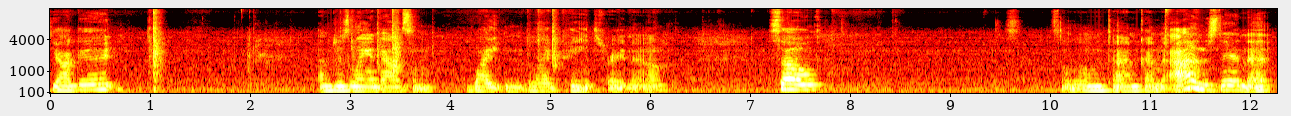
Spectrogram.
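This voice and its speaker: A warm, welcoming woman chats casually as a live-stream host. Her voice sits fairly low and has a crackly fry in it. She takes an unhurried pace and often repeats phrases, with faint noise behind her. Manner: warm, welcoming, greets viewers by name; informal, repeats phrases for emphasis. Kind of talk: casual live-stream chat while painting.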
